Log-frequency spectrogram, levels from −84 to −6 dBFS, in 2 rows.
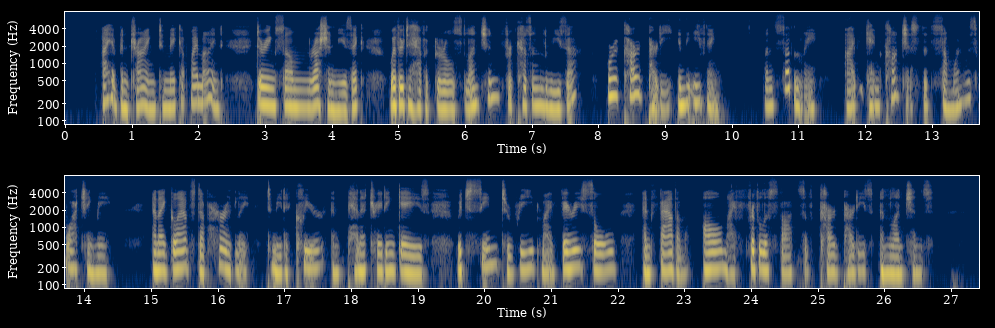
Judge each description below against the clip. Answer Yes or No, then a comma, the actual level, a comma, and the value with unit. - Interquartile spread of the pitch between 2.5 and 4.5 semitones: Yes, average, 2.8 semitones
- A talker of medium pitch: Yes, medium, 175 Hz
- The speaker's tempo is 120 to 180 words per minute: Yes, average, 160 wpm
